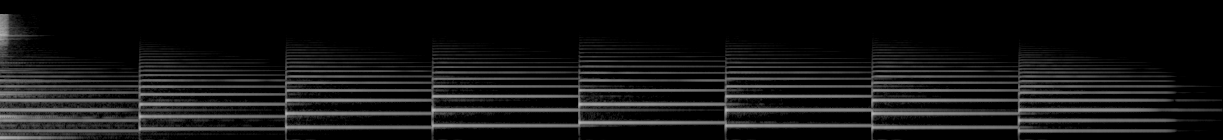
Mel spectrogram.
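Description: Background music: slow, sparse keyboard notes, one about every two seconds, each struck and left to ring and fade. The notes climb step by step and then fall back, and the last one fades out just before the end.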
